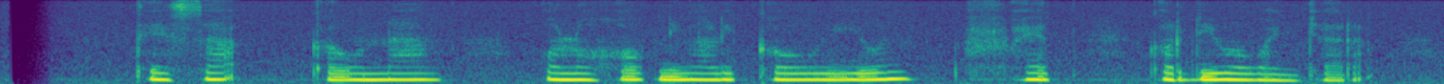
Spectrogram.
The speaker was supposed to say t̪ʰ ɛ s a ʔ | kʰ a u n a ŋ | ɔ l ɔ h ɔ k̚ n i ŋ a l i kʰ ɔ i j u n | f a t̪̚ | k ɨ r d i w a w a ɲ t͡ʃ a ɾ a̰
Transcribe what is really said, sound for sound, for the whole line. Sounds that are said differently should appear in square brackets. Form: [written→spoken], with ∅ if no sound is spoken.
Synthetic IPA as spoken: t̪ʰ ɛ s a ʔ | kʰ a u n a ŋ | ɔ l ɔ h ɔ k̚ n i ŋ a l i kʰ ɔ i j u n | f [a→ɛ] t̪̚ | k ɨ r d i w a w a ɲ t͡ʃ a ɾ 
